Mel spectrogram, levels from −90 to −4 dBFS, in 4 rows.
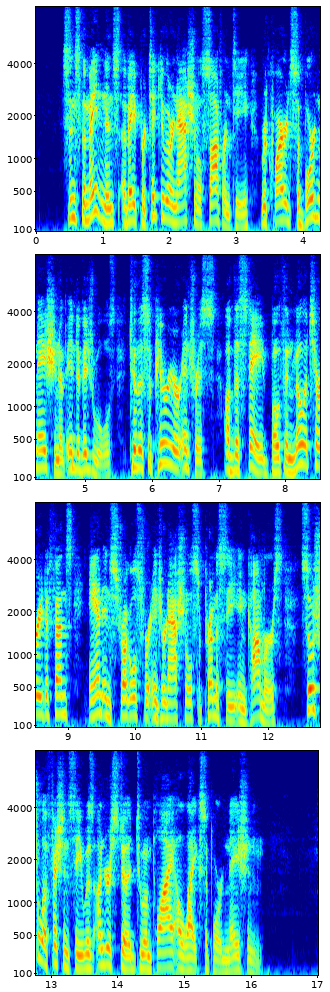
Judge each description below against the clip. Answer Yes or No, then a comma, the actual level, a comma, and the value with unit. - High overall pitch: No, medium, 160 Hz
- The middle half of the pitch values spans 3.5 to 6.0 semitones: Yes, average, 5.3 semitones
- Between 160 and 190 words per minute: No, average, 140 wpm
